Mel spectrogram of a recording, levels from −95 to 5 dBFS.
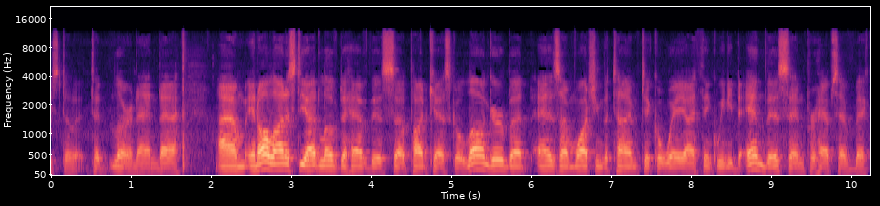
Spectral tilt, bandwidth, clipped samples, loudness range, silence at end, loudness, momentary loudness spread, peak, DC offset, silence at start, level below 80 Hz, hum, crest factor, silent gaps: -4.5 dB/octave; 12.5 kHz; under 0.1%; 5 LU; 0.05 s; -19 LUFS; 11 LU; -2 dBFS; under 0.1%; 0 s; -66 dBFS; none; 18 dB; none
